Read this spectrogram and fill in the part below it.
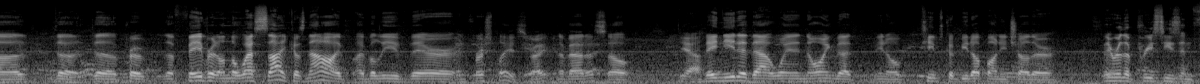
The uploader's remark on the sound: The boys come together to do the show live at Agave & Vine in Ala Moana Center.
